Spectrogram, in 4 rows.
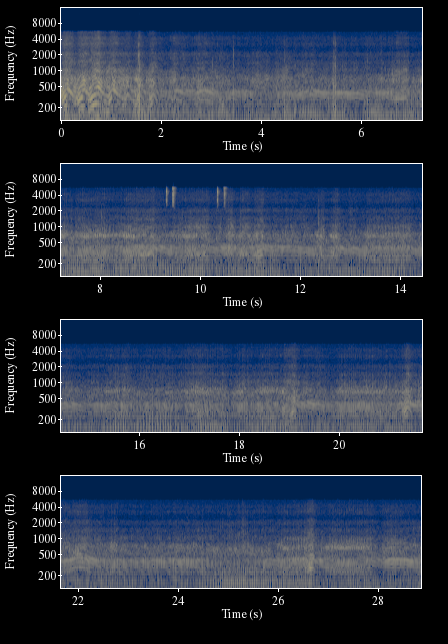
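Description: Yamaha DT 200 two-stroke dirt bike engine running at low revs, its pitch constantly rising and falling as the throttle is opened and closed. It is louder in the first two seconds.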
